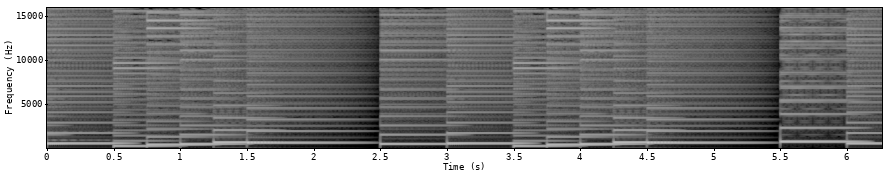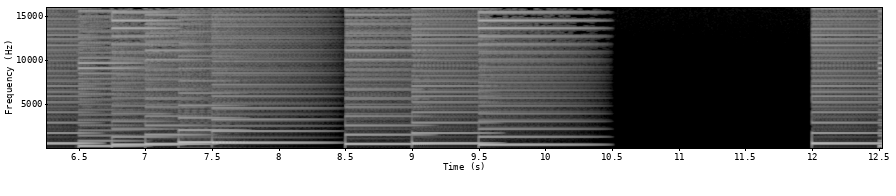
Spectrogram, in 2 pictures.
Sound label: Siren Boss; Adventure in the Tower of Flight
